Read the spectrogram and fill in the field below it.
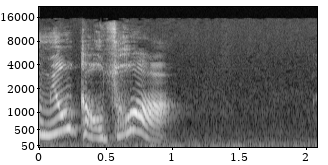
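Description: A young woman exclaims in alarm, close by.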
